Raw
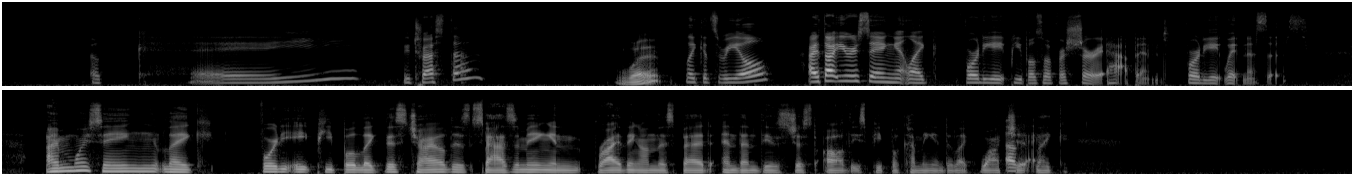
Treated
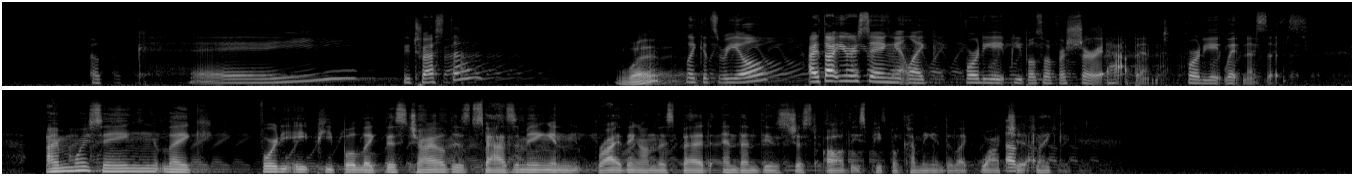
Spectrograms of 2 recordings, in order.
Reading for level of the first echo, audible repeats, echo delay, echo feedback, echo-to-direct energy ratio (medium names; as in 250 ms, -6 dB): -19.0 dB, 3, 210 ms, 51%, -17.5 dB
